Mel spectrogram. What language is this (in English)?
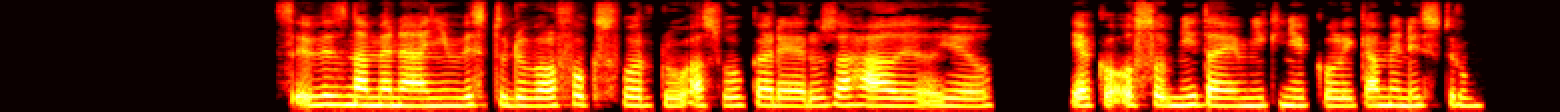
Czech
